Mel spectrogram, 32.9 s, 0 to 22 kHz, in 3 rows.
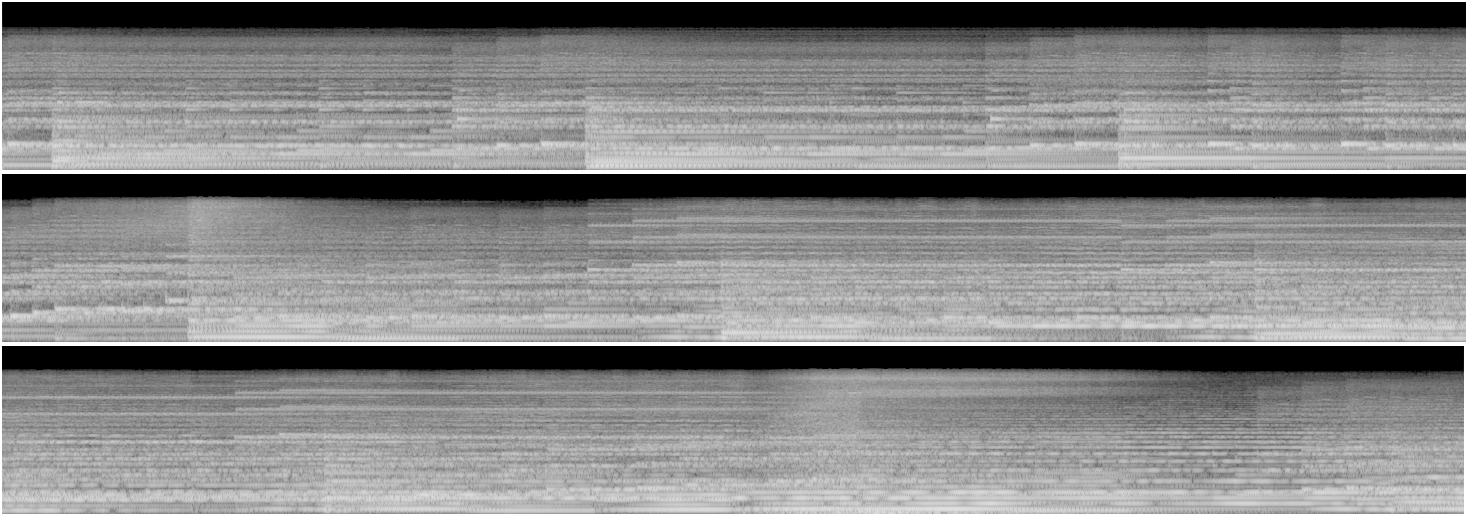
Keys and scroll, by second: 30.0-31.9 typing.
